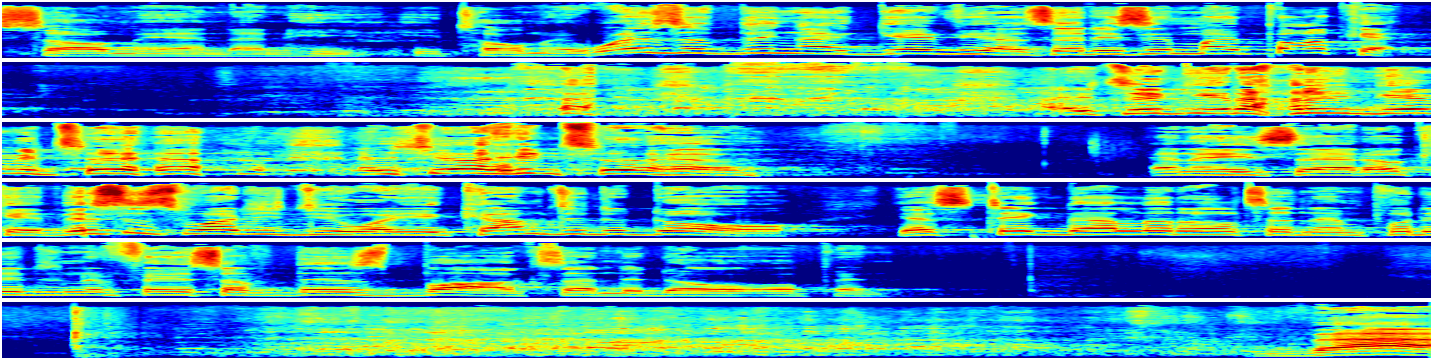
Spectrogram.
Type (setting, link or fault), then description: setting, large echoing room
